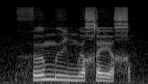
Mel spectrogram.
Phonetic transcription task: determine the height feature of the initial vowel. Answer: mid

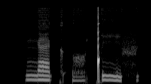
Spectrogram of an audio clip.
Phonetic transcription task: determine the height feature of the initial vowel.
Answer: low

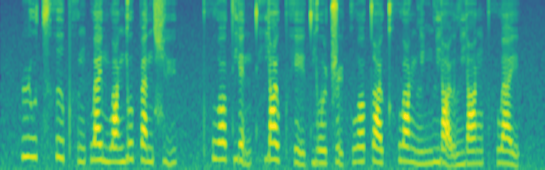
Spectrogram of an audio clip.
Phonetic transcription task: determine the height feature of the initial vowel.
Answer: high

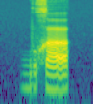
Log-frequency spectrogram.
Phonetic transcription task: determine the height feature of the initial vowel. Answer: high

